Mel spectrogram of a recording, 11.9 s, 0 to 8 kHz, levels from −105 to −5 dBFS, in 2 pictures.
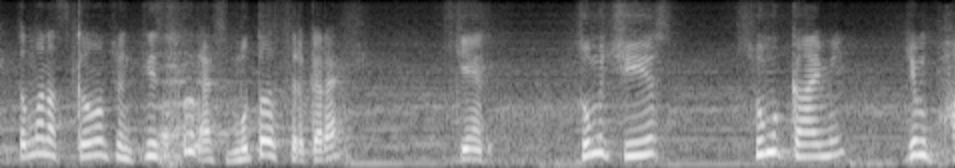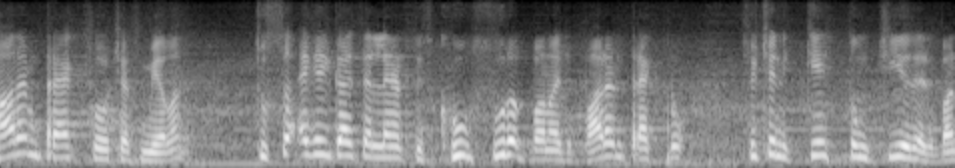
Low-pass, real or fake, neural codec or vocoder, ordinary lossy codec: none; fake; codec, 16 kHz, 0.9 kbps, LongCat-Audio-Codec; none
